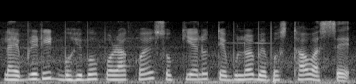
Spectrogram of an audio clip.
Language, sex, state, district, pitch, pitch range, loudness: Assamese, female, Assam, Kamrup Metropolitan, 220 Hz, 210-230 Hz, -16 LUFS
